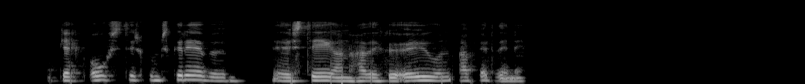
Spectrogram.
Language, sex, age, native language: Icelandic, female, 50-59, Icelandic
